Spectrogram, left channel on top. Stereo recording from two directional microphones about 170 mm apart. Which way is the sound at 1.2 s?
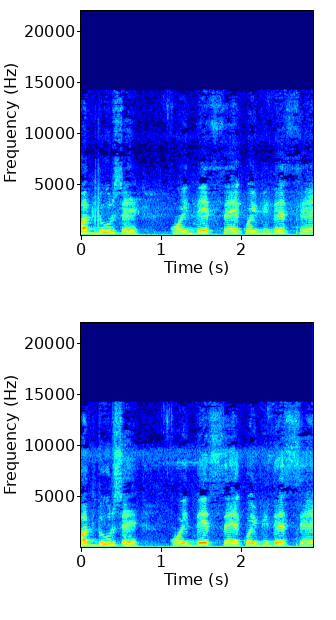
40° right (ahead or behind).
